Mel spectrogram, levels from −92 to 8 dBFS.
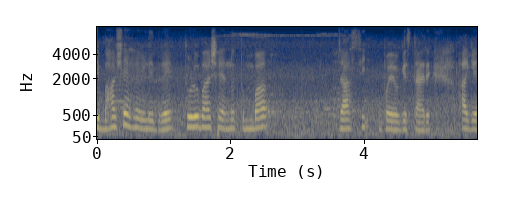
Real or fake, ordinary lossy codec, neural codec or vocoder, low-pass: real; none; none; none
